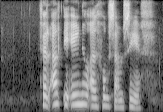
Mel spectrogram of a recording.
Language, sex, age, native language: Icelandic, female, 40-49, Filipino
